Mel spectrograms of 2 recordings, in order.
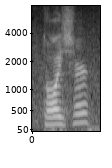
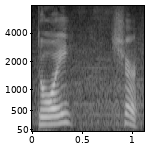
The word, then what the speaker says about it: Deutscher: long inches down Sanchez toy sir no sir Deutscher sorry it's just a habit it's that's how it I know it's spelled the other way but German DOI sure anyway I would suspect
